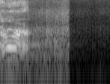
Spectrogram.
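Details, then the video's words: Harbor seal raised by a man like a dog, later handed to an animal shelter, imitating human speech such as "come over here" through vocal learning: a short wavering, voice-like moan with gliding tones, then a lower murmur, then silence. "Esto que estáis escuchando es una foca de puerto."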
